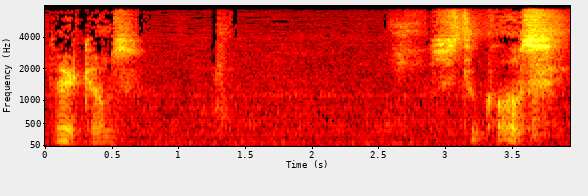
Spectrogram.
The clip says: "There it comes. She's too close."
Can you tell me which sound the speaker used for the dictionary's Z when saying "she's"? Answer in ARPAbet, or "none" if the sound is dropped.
S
